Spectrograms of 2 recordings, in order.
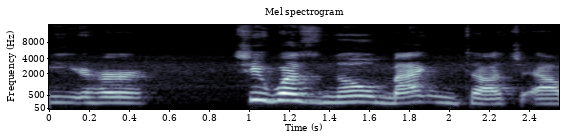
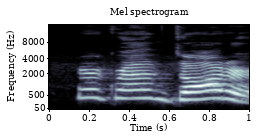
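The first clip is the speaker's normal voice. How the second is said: high, loud, squeaky put-on little voice; 9 semitones higher, 6 dB louder than usual. Reading a story aloud, the narrator knocks at Granny's door: squeaky put-on voice. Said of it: "I squeaked".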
